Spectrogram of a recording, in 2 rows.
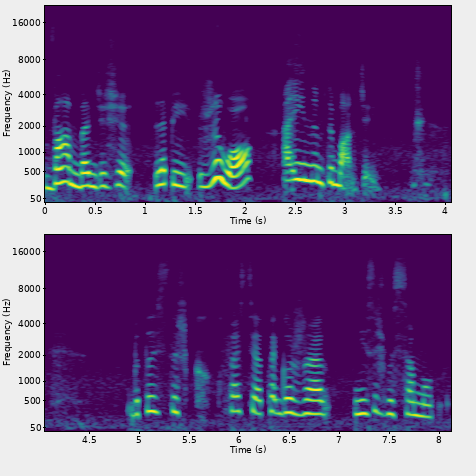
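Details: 41-year-old woman who had a stroke in 2009, speaking years later as a stroke survivor with aphasia; aphasia after stroke.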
